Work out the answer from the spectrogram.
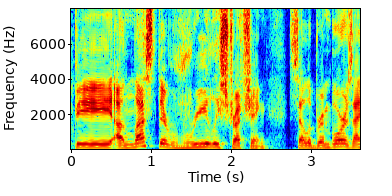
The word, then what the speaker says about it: Celebrimbor: Celebrimbor, is that how you say his name?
